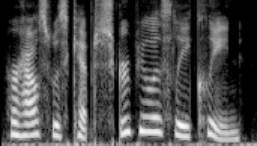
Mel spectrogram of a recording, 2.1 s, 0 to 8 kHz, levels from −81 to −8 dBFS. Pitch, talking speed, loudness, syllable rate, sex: 230 Hz, 170 wpm, -17 LUFS, 5.0 syllables/s, female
